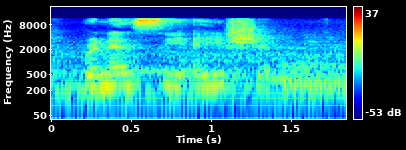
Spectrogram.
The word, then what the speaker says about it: pronunciation: will be the strong s so we will say pronunciation pronunciation not a pronunciation or pronunciation okay pronunciation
